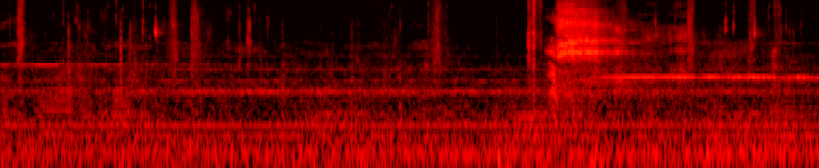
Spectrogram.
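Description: Small footsteps patter softly across a tiled floor.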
